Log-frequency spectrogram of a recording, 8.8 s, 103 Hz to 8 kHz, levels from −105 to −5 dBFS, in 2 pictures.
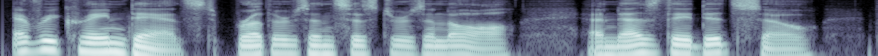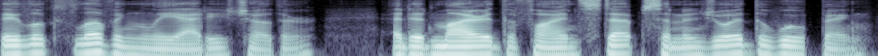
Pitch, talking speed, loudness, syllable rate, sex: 110 Hz, 190 wpm, -21 LUFS, 5.5 syllables/s, male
